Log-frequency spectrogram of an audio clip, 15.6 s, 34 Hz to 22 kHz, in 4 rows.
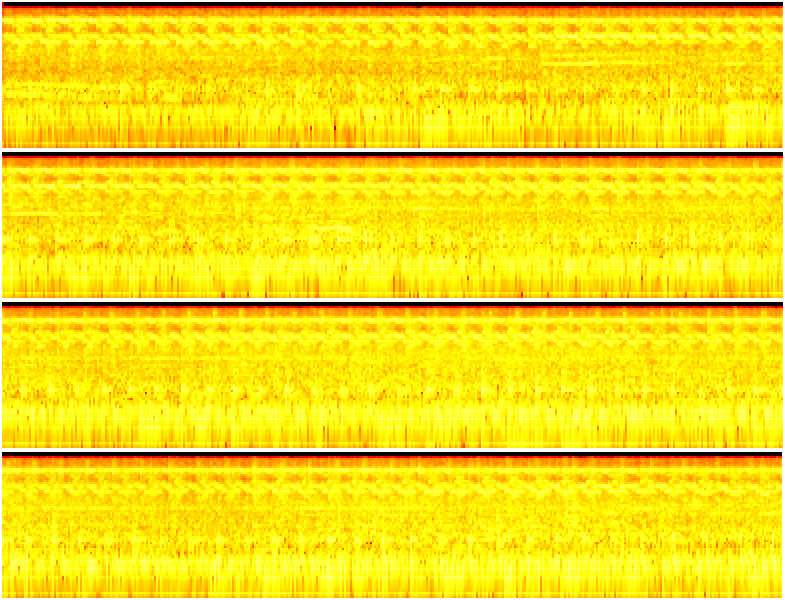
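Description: Supercharged V8 of a hot rod idling, with a steady high-pitched whine pulsing quickly over the engine's beat.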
